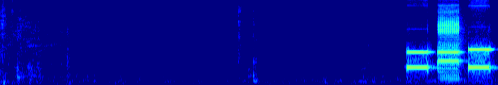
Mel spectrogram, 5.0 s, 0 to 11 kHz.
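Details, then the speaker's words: DTMF generator with DAC scaling tried at 64: tone pairs in short steady bursts with intermittent rough buzzy bursts as the summed waveform overflows the DAC and clips; dropping to 63 (range 0–127) avoids the buzz. "Yeah, you can hear the buzzing. But it only happened once. Oh, nope. There it goes again. Yeah, it's not sounding right. I don't know if you can hear that, but it's definitely buzzing."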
